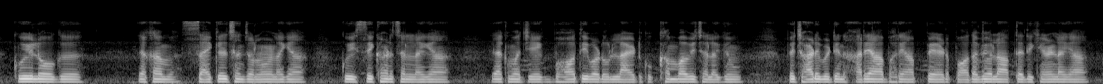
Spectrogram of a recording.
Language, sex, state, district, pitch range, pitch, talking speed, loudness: Kumaoni, male, Uttarakhand, Uttarkashi, 115-120 Hz, 120 Hz, 185 wpm, -19 LUFS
